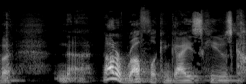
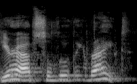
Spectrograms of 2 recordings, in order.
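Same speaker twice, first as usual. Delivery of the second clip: much higher and louder, fervent; emphatic agreement; 13 semitones higher, 4 dB louder than usual. Retold or imitated. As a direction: declare it with conviction. Retold agreement, now emphatic.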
